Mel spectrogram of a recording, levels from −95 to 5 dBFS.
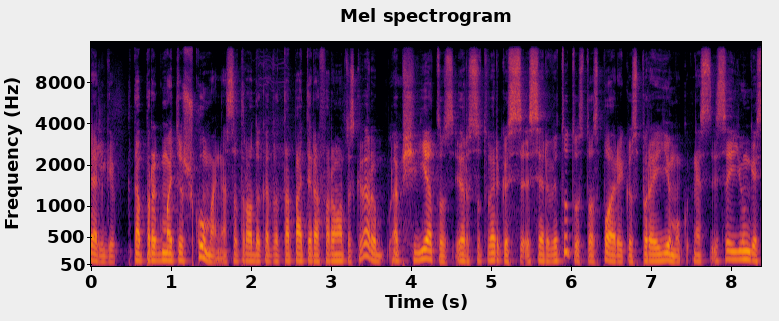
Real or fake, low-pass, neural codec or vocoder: real; 14.4 kHz; none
